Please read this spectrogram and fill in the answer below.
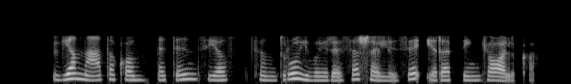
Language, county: Lithuanian, Kaunas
